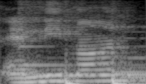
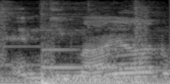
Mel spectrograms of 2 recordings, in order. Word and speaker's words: Endymion: I never knew how to say his name, so I just said Endymon, but one of my friends told me it was Endymion, which I thought was kind of dumb.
